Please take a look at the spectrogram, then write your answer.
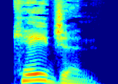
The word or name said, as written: Cajun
